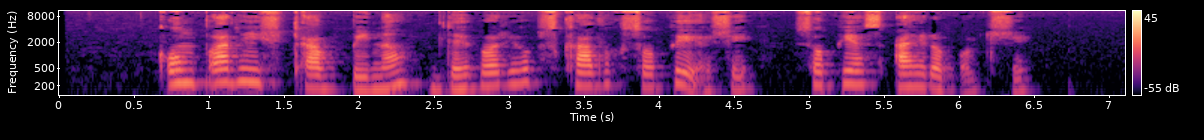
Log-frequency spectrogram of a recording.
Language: Georgian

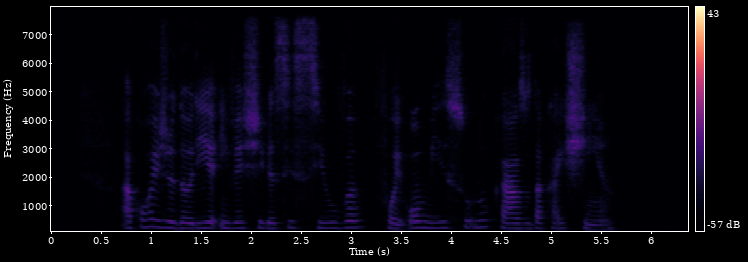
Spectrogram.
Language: Portuguese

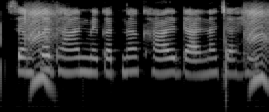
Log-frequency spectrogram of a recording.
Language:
Chhattisgarhi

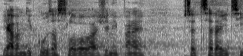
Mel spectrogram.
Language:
Czech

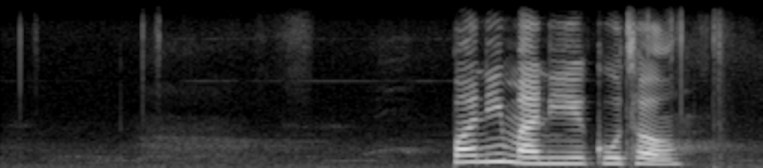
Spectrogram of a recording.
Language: Nepali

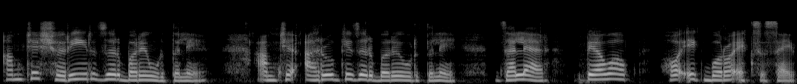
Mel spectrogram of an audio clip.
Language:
Konkani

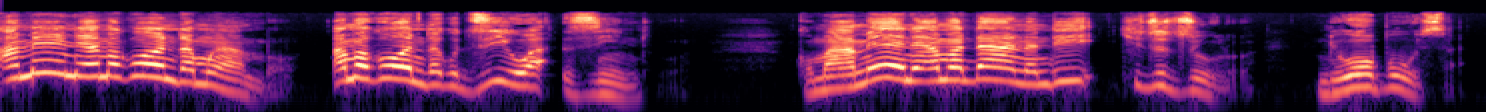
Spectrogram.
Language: Nyanja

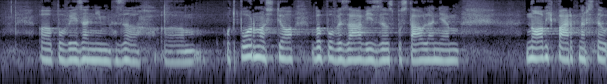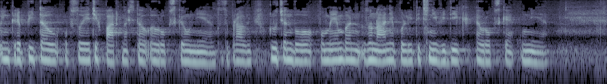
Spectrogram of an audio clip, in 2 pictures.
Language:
Slovenian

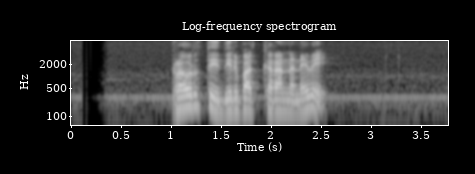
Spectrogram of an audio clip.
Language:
Sinhala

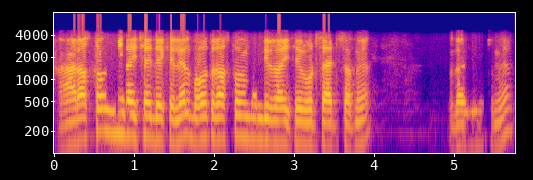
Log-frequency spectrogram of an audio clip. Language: Maithili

